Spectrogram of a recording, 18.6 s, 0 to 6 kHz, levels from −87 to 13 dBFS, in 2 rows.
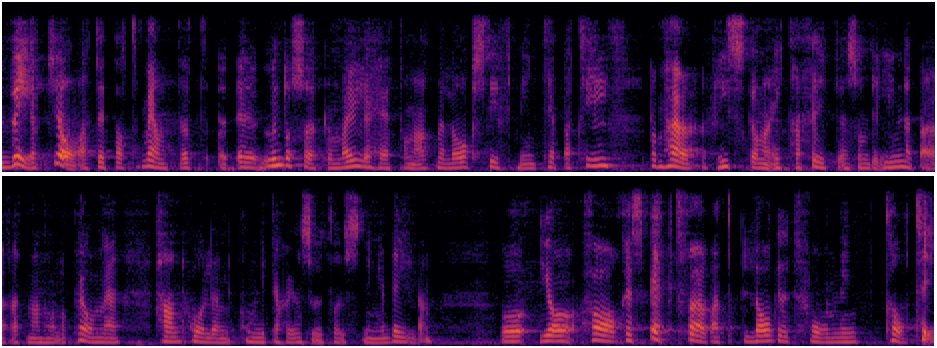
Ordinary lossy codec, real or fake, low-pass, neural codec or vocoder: none; fake; 5.4 kHz; codec, 44.1 kHz, 2.6 kbps, SNAC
